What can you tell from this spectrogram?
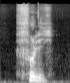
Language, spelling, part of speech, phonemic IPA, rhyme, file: French, folie, noun, /fɔ.li/, -i, LL-Q150 (fra)-folie.wav
- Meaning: 1. madness, folly, insanity; silliness, craziness 2. folly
